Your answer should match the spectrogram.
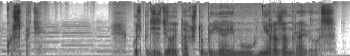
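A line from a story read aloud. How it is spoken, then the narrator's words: Hurried whisper. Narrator (Russian): торопливо зашептала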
